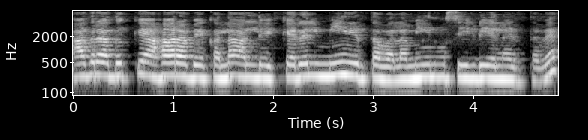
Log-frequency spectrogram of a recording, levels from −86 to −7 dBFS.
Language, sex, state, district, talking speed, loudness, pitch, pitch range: Kannada, female, Karnataka, Shimoga, 150 wpm, -17 LUFS, 225 Hz, 215-245 Hz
